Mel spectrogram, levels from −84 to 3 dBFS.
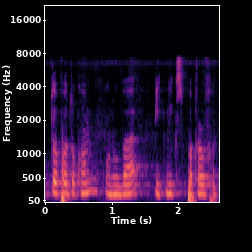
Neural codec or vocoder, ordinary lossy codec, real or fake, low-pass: none; none; real; 7.2 kHz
